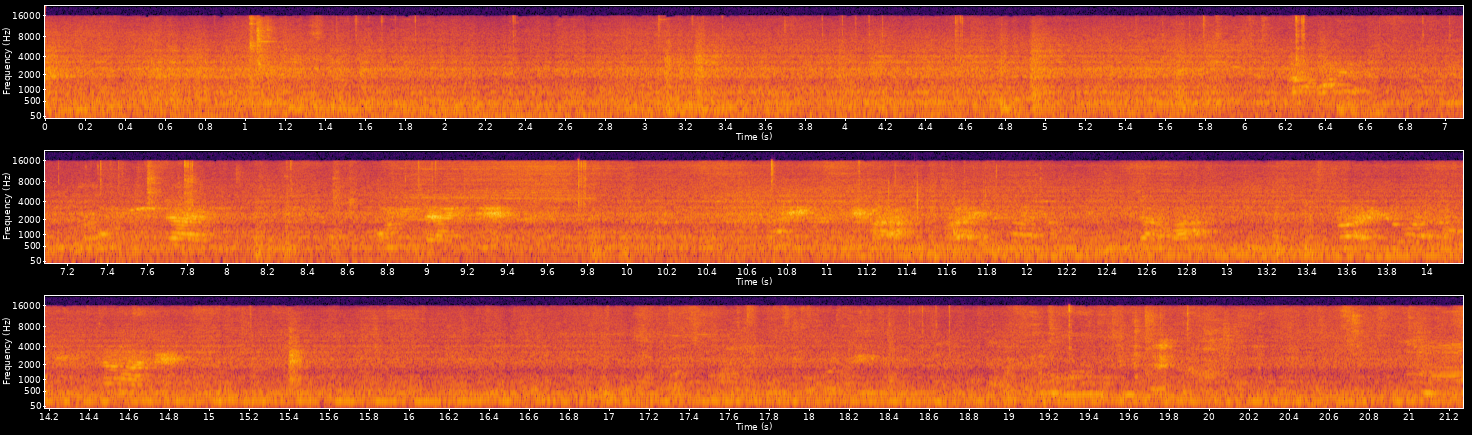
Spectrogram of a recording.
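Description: A train rumbles steadily along its tracks, with a low drone.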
